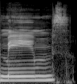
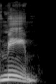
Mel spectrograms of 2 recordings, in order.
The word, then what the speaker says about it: meme: has a cancellation yes yes yes people these memes are the best what's first time let's talk about the word meme how you say it well I've been approached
